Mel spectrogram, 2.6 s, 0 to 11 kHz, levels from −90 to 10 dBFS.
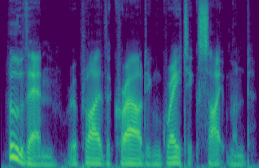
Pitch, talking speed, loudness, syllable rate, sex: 95 Hz, 185 wpm, -19 LUFS, 5.3 syllables/s, male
